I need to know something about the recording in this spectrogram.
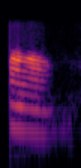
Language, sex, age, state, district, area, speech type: Tamil, male, 30-45, Tamil Nadu, Dharmapuri, rural, conversation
